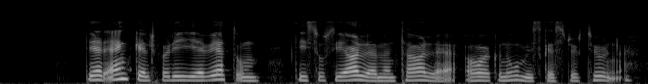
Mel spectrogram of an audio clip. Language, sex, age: Norwegian, female, 48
